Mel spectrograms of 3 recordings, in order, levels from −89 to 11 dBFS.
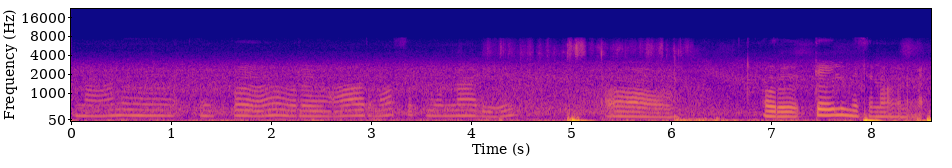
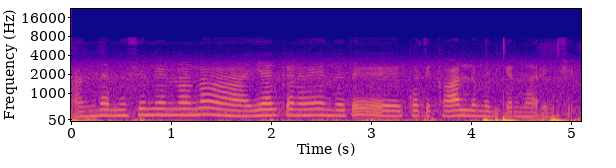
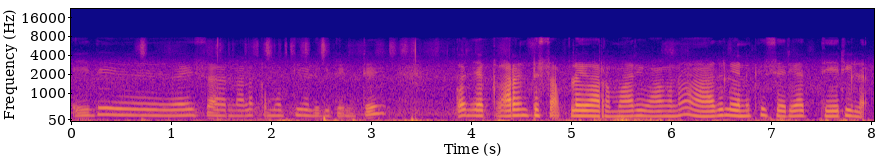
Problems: background sounds at intervals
